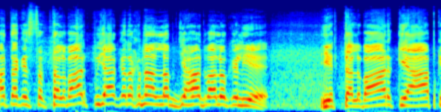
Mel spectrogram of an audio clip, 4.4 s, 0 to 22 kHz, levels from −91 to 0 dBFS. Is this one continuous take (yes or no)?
yes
